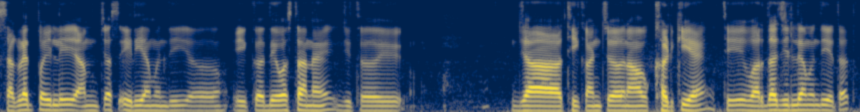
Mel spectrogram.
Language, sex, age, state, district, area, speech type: Marathi, male, 18-30, Maharashtra, Wardha, urban, spontaneous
